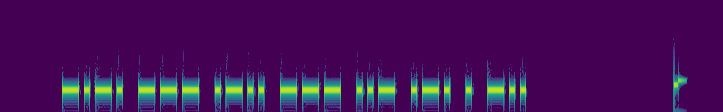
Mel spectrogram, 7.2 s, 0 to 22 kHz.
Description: Morse code, heard as a keyed tone, about 21 wpm, 700 Hz. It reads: COLOURED
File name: practice / 22wpm / Eight Letter Words - 22wpm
